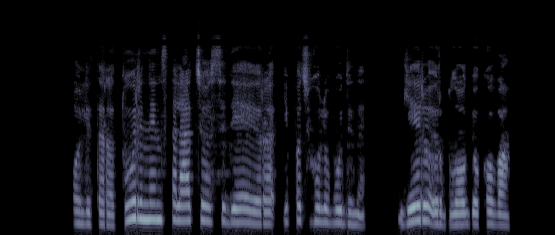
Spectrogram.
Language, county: Lithuanian, Panevėžys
